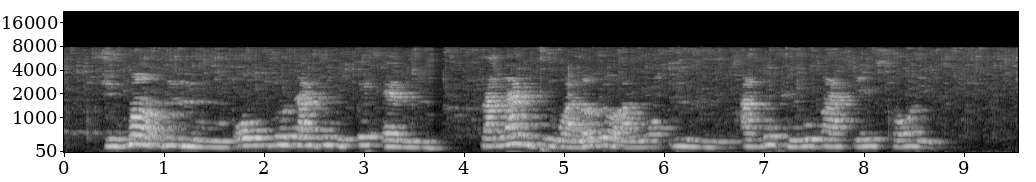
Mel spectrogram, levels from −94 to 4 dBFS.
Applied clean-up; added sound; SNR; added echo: classical method WPE with log-MMSE.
